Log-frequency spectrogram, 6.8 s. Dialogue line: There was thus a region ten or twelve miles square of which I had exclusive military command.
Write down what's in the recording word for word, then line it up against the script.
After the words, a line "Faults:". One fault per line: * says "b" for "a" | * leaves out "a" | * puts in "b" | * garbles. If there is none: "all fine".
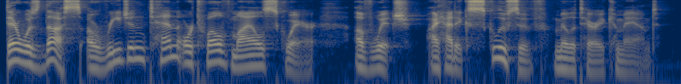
There was thus a region ten or twelve miles square of which I had exclusive military command.
Faults:
all fine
